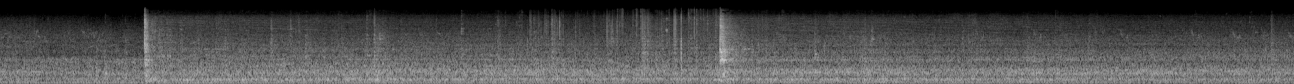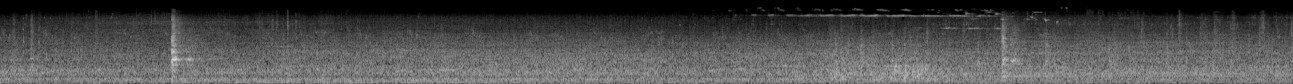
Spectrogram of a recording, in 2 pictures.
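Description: Tatra tram running over street track with a steady rumbling noise, broken three times by a sharp metallic clack of its wheels over rail joints and crossings. Road traffic swells briefly near the end.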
